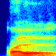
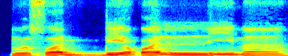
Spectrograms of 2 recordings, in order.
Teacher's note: Setelah dimasukkan, itu tidak perlu ditambah guna. Langsung seperti lam bertasdid. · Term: idgham bila gunnah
